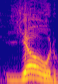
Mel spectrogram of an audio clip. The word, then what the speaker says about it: yod: The 10th letter of the Hebrew alphabet is called a yod, Y-O-D. It rhymes with mode.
